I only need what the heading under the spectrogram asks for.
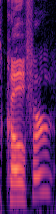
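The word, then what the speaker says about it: Copher: Kofer is how I see it pronounced, and I think that's correct. I believe that is correct.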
